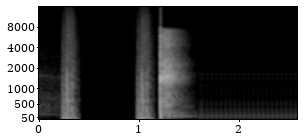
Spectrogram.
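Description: A shoe smacks down hard on the floor.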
